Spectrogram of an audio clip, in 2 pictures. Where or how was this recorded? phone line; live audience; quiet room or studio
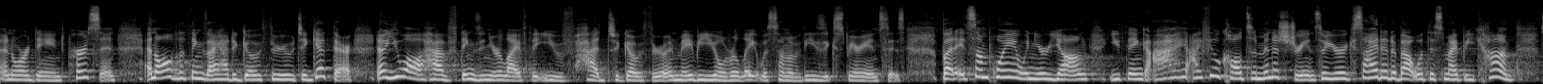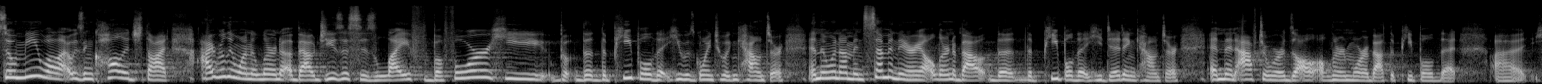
live audience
